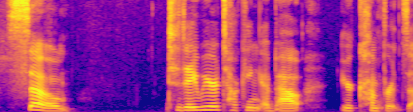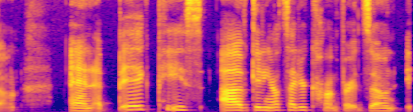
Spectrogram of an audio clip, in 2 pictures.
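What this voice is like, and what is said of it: Extra raspy voice. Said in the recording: “I've been sick the past few, the past week ... if my voice sounds kind of funny ... I feel better, but I sound worse ... I'll have just an extra raspy voice for you guys today”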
